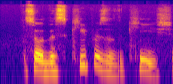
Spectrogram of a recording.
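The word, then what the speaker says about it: Quaich: So this Keepers of the Quiche, or Cache, I think is the pronunciation.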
